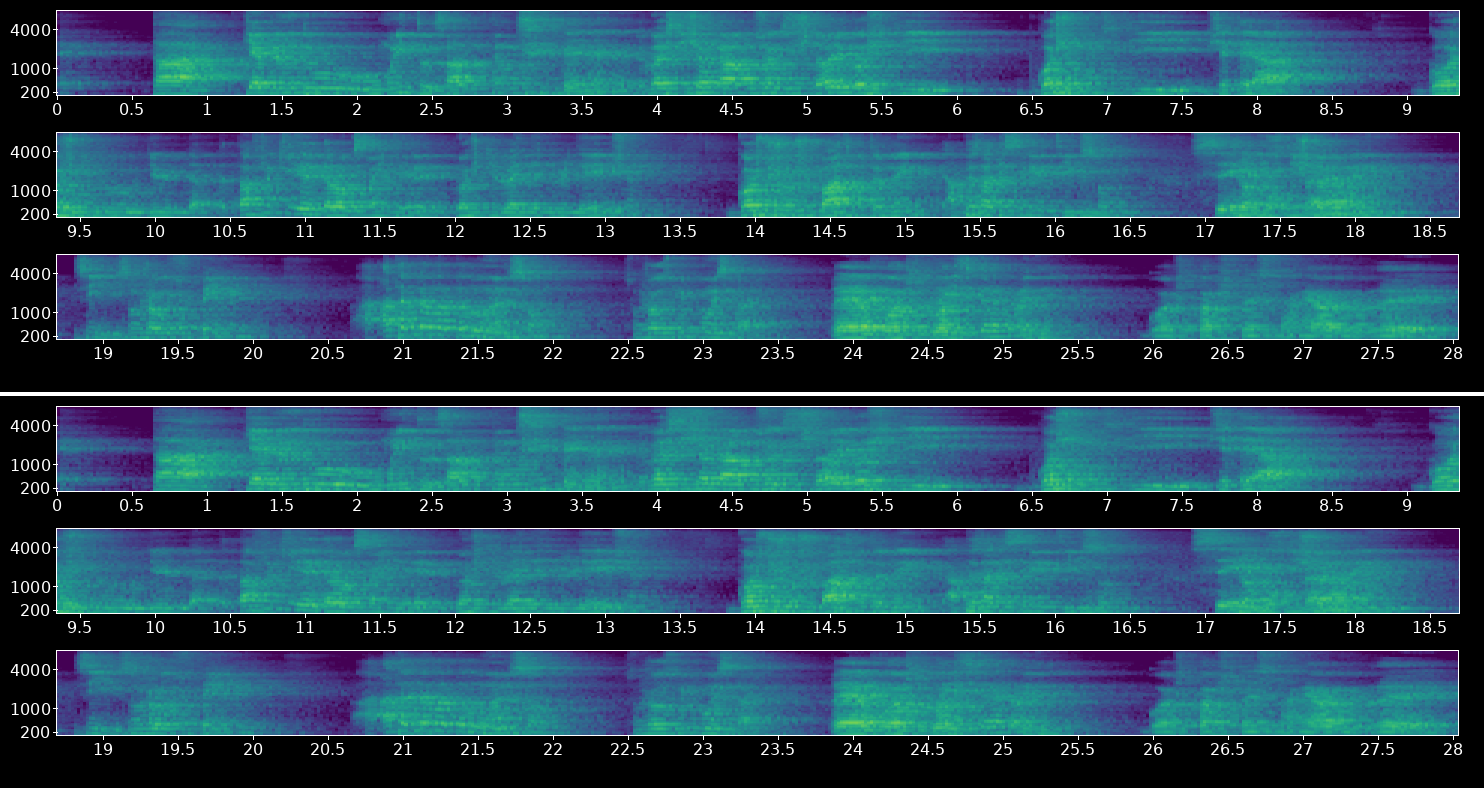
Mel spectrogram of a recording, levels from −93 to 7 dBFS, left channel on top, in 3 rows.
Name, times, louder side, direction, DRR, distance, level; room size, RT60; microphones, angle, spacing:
voice 1, 0.6-1.0 1.2-3.1 3.8-5.9 6.4-8.2 9.0-13.3 13.8-16.8 17.1-18.3 18.8-20.0 20.7-22.0 22.5-23.4 24.1-24.2 24.5-25.3, left 1 dB, 30° left, -2 dB, 0.7 m, -27 dB
voice 2, 3.1-3.8 16.9-18.1 23.8-25.1 26.0-27.8, equal, 5° right, -5 dB, 0.4 m, -26 dB
4.1 x 3.5 x 2.5 m, 1.2 s
head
